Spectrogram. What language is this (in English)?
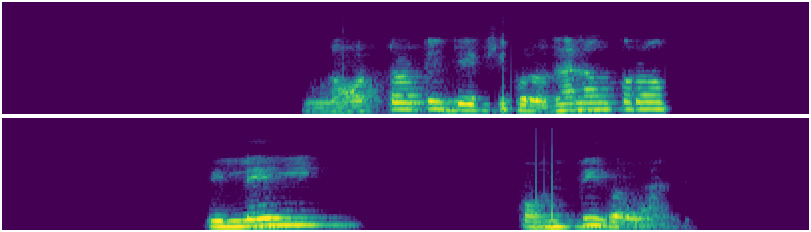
Odia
